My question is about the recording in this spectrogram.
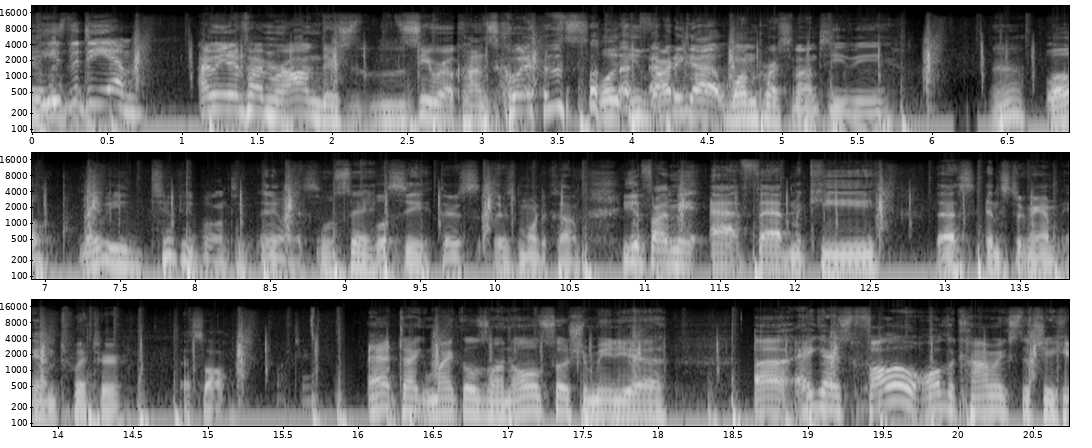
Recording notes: Joins us on the phone!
